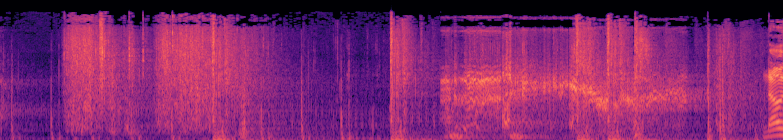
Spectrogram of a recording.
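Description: A creature groans and snarls close by.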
